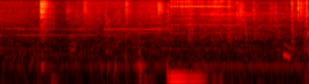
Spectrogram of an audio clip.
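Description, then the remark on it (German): A telephone bell on a minibar rings briefly in the middle, its bright metallic tone sitting over a low thump, with scattered clicks and a faint room hum around it. “Geil, Minibar, ey, mit dem Telefon drauf.”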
